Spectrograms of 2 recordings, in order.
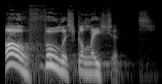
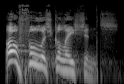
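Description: First: It sounds disappointed. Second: It sounds angry.

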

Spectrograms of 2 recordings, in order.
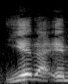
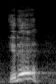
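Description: First: The word is read with the vowels 'yera'eh'. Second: The word is read with the vowels 'yir'eh'. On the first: A person will be seen. "yireh means you'll be seen" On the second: A person will see. "Guy goes and sees the Shechina"

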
